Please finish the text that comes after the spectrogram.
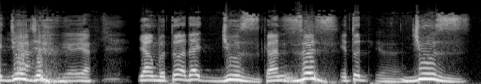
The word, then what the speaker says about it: juz: Ya mungkin pelafalannya dulu harus kita betulkan, bukan zuz. Bukan Maaf, juga maaf ya, salah kadang berarti orang saya. Sunda juz sabaraha juz. Ya. Yang betul ada juz kan?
